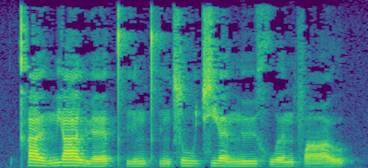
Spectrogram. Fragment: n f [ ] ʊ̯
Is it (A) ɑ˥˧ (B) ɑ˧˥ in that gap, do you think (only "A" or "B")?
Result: B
